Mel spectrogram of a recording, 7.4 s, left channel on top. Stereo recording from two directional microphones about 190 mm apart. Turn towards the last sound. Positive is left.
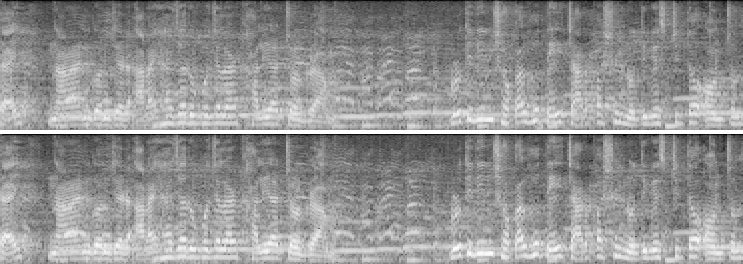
turn(degrees=-15)  # may be behind; listen again after turning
